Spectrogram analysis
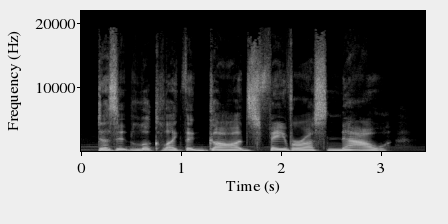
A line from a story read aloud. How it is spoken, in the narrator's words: Aeneas asked his father bitterly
